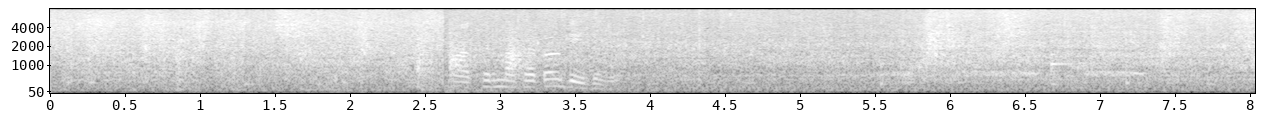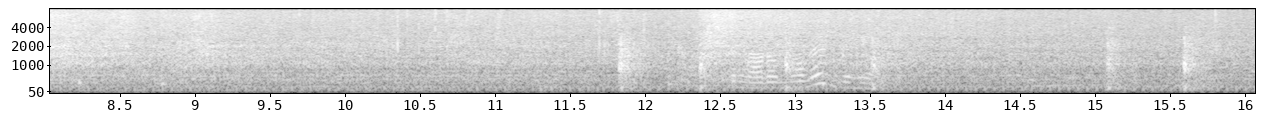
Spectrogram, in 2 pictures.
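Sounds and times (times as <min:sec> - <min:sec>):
curry sizzling in a metal wok: 0:00.0 - 0:16.0
stirring with a wooden spatula: 0:05.5 - 0:09.4.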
